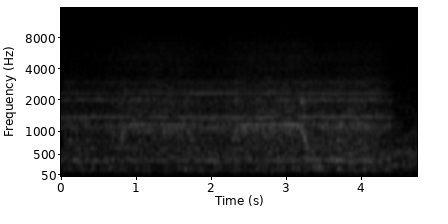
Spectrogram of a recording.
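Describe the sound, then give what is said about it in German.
A 3D printer runs steadily, its fans making a constant whir while motor tones hum and shift pitch as the print head moves, repeatedly applying wafer-thin plastic layers to build a small, complex part. The sound is even, with no talking, and ends abruptly. “Der Drucker trägt immer wieder hauchdünne Kunststoffschichten auf, bis so ein Teil fertig ist.”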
